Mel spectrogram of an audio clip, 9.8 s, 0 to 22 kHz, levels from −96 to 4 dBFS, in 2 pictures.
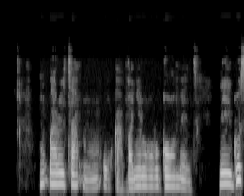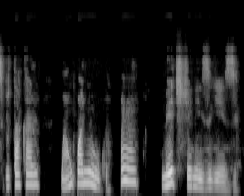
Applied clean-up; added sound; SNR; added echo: none; none; none; none.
